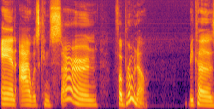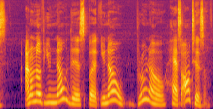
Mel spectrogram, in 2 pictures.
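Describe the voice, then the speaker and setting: Taking it slowly, a woman with a lowish, very animated voice reads aloud and chats theatrically for young children, addressing her readers directly. The studio-quality recording has no echo.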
